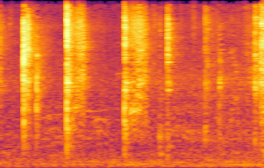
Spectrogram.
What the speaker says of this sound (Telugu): వంకాయలు వేసుకున్నామండి.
